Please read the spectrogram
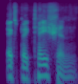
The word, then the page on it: Expectation: American English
